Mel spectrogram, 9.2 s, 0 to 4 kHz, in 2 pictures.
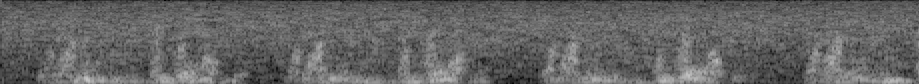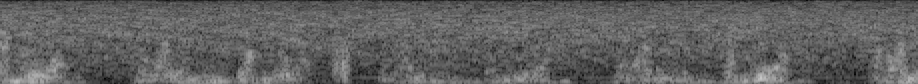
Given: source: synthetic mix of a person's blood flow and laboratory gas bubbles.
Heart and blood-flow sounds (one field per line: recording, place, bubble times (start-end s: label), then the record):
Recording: Doppler ultrasound of blood flow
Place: precordium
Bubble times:
no bubbles
From the record:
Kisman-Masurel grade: 000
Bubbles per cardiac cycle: 0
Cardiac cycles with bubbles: 0%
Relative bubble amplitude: no bubbles discernible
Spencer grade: 0 (complete lack of bubble signals)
